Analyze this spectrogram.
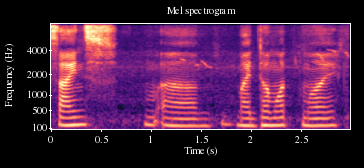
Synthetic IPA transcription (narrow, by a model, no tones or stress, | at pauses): sajns | mad̪ʱjɔmɔt̪̚mɔj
